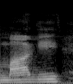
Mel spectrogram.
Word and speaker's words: magi: here real quick on the pronunciation of magica bula Maggie Maggie is how they said it in the original language and in Japanese so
